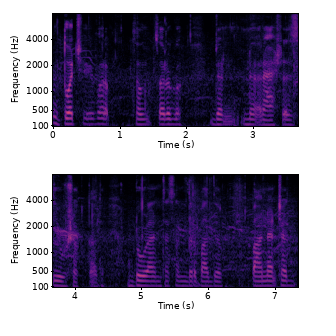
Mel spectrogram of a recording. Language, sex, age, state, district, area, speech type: Marathi, male, 18-30, Maharashtra, Nashik, urban, spontaneous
